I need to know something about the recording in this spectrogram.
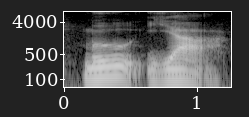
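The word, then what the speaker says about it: Mooyah: I'm pretty sure it's spelled M-E-Y-O-O. – No, it's M-O-O-Y-A-H. Muya.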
